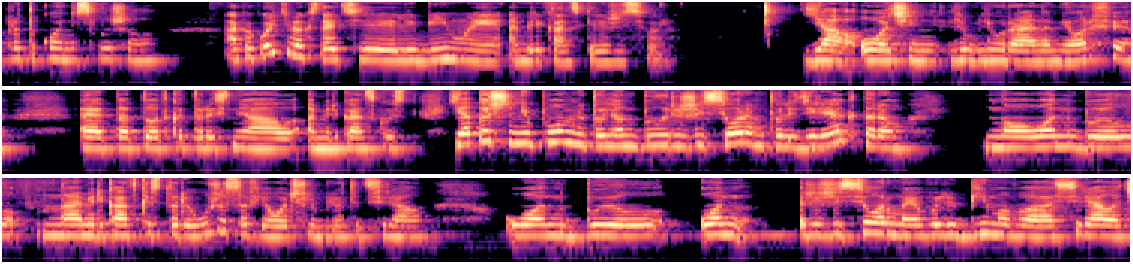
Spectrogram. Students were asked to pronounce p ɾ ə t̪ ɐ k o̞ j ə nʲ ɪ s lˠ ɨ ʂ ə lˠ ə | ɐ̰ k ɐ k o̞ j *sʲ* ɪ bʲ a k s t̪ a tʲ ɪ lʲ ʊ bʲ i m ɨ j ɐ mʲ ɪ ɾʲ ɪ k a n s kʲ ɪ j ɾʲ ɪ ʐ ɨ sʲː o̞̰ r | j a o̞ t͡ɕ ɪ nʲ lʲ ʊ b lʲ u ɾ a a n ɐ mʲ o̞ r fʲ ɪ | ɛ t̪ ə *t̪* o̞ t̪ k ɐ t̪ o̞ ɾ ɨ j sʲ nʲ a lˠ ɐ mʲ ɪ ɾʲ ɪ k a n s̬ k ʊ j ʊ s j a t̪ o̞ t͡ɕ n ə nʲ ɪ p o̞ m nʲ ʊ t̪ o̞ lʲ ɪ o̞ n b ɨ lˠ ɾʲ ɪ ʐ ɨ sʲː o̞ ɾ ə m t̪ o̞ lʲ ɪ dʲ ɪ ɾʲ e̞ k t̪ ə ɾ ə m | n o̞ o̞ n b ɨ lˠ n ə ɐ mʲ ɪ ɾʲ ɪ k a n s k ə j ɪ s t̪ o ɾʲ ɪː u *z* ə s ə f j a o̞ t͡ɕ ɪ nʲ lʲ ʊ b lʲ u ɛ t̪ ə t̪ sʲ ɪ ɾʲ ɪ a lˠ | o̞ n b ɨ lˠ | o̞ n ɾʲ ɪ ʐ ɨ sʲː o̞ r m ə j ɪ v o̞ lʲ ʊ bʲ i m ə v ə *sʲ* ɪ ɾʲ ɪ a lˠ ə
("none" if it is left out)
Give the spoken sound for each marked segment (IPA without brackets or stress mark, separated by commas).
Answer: tʲ, t̪, ʐ, sʲ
